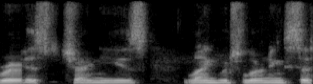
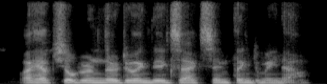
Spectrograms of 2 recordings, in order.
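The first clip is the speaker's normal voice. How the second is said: usual speaking voice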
